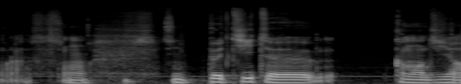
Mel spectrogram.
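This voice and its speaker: In a dark, mellow tone, a man with a fairly low pitch talks at a very slow pace. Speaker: trading card collector. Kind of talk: casual talk to camera, card pack opening.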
